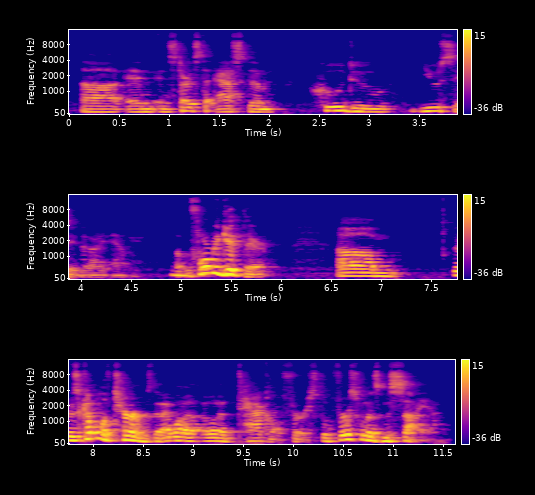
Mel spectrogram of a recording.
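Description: With audible room echo, a man talks at a moderate pace with big swings in loudness. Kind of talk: bible study teaching. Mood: warm, light humor. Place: home room. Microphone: phone near.

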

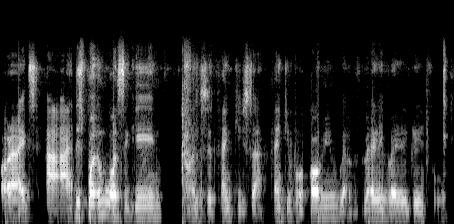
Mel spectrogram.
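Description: Very fast speech from a man. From Nigeria. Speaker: webinar host, consulting CEO; webinar host. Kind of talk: webinar hosting. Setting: video call. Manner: animated. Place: home room. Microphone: video call.

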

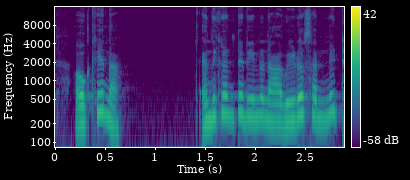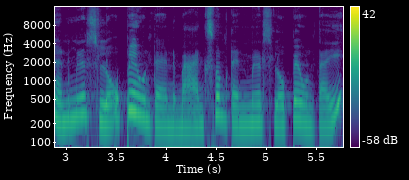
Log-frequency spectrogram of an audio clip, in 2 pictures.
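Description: A woman sounds animated at a fairly high pitch with ordinary pitch variation, the sound dry and close with no echo. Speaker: travel vlogger. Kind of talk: travel vlog narration.

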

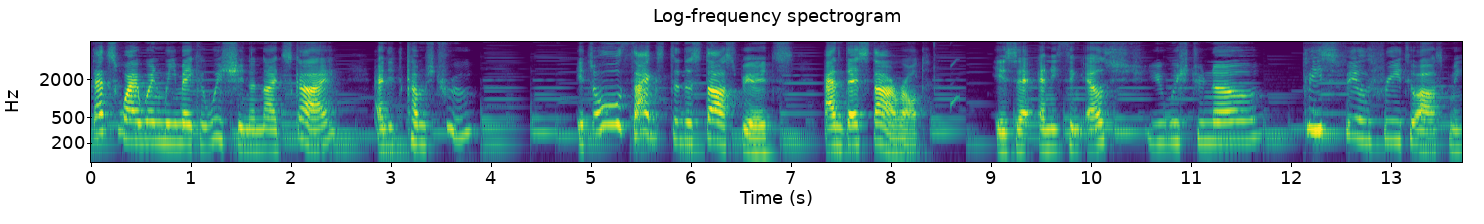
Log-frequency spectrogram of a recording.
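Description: In a put-on character voice, a man speaks fairly slowly in a high, raised, projected tone with long, frequent pauses and faint music in the background. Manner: pompous, storytelling.

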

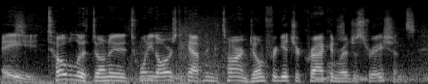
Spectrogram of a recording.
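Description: A man talks at a moderate pace in a fairly high pitch with ordinary pitch variation. It is an ordinary speaking voice. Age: 30s. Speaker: gaming streamer. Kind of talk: live gameplay commentary. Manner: casual.

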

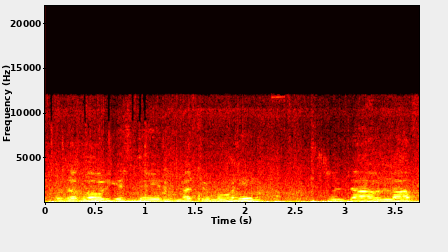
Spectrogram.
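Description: Amid noticeable background noise, a man talks at a fairly slow pace. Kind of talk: ceremony liturgy reading. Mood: solemn and formal. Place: garden. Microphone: old recording.

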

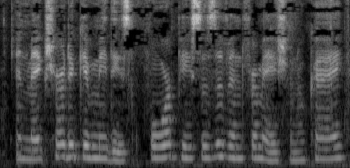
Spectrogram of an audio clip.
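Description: A woman speaks at a moderate pace in a somewhat breathy voice with lively intonation over light background noise. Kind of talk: casual vlog chat. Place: home room. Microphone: phone near.

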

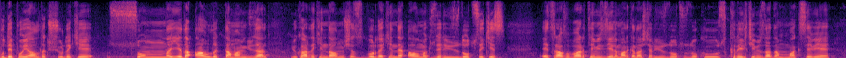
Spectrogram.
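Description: Fairly quick pace with fairly even intonation. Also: man, high pitch for a man. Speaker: gaming youtuber. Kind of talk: gameplay commentary. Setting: recording at night at home. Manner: subdued, not shouting.

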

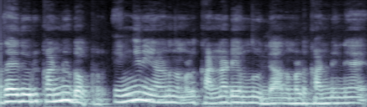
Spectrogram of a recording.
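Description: This man's voice has a dark, mellow tone and is somewhat breathy. His pitch sits fairly high and varies in an ordinary way. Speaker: traditional medicine youtuber. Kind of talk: tutorial.

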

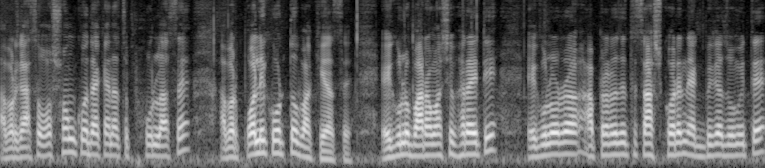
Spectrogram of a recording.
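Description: A man with an ordinary speaking voice and a fairly high pitch is heard in a dry, close sound with no echo. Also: ordinary pitch variation. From Bangladesh, Chuadanga district. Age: young. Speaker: fruit farmer and nursery owner. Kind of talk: field interview. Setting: outdoors in an orchard.

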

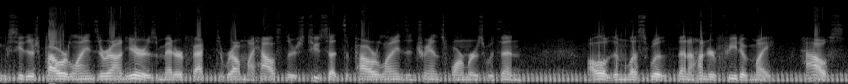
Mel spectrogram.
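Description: A man talks at a very fast pace with loud background noise. The sound is dry, with no echo. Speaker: rider podcaster. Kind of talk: casual vlog chat. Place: motorbike.

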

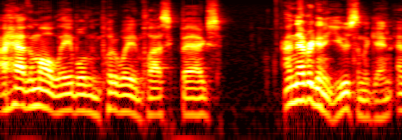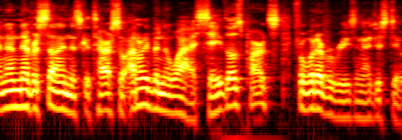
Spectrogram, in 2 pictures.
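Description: Very fast, raspy put-on character voice from a man at a medium pitch. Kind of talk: casual vlog chat. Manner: talking too fast.

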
